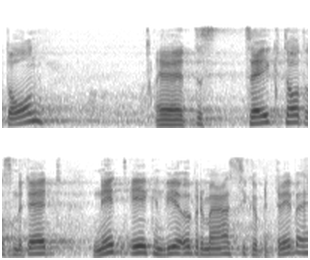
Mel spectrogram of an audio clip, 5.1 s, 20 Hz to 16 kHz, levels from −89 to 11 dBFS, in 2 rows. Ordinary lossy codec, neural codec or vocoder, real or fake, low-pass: none; codec, 16 kHz, 16 kbps, FunCodec, trained on Chinese and English, 50 frames a second; fake; 7.2 kHz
